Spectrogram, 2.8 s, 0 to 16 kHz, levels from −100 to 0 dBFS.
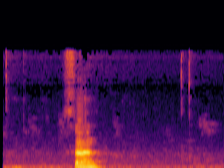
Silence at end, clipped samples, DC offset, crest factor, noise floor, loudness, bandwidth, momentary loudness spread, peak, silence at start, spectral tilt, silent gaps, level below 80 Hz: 1.55 s; under 0.1%; under 0.1%; 20 dB; -50 dBFS; -14 LUFS; 11.5 kHz; 27 LU; -2 dBFS; 0.2 s; -6.5 dB/octave; none; -52 dBFS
